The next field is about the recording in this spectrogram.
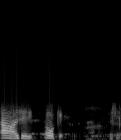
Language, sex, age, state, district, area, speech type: Malayalam, female, 18-30, Kerala, Kasaragod, urban, conversation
